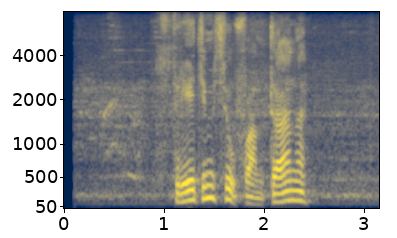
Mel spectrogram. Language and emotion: Russian, neutral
